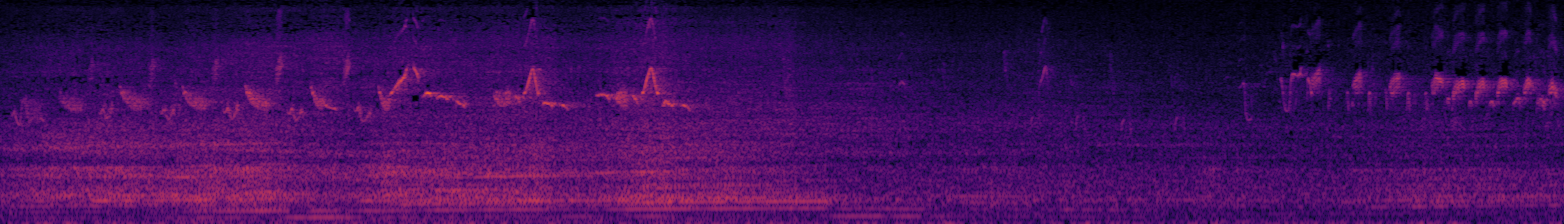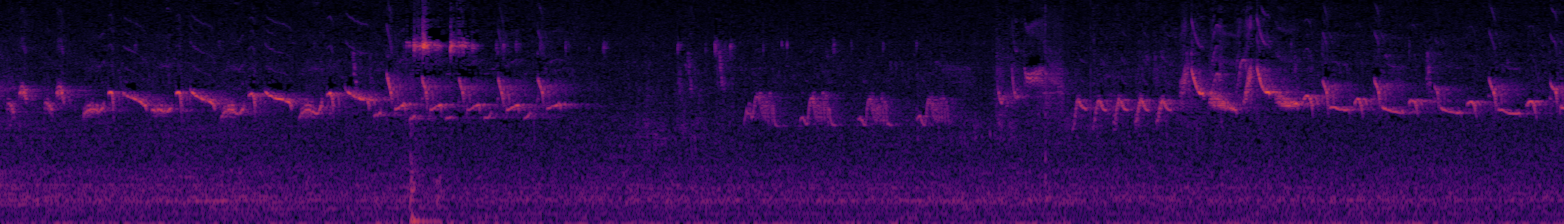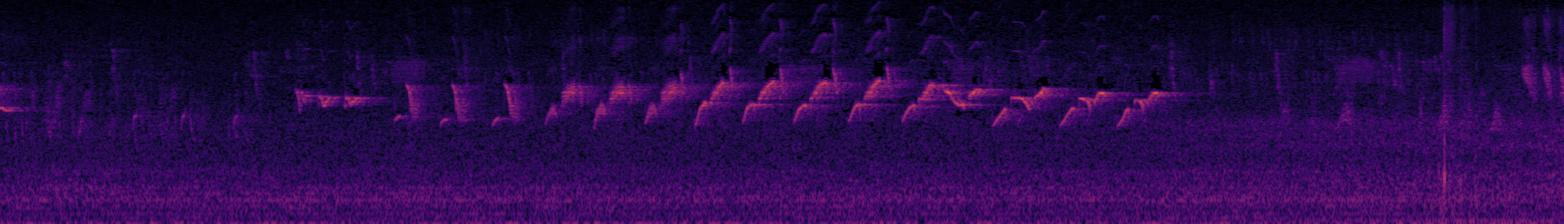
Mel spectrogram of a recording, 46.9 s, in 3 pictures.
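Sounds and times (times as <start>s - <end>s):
bird whistling song: 0.2s - 7.0s, 12.8s - 21.5s, 22.5s - 32.2s, 33.1s - 43.1s.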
